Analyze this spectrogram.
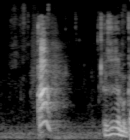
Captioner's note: screeches in spanish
